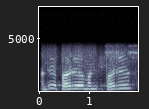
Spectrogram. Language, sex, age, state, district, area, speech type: Kannada, female, 18-30, Karnataka, Gadag, rural, conversation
